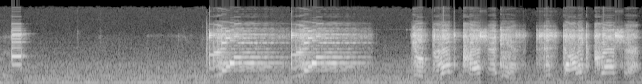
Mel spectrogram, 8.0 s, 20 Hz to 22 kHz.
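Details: Portable digital wrist blood pressure monitor, used seated with arm at heart level, beeps and announces in English a reading of about 129/81 mmHg and pulse 68 per minute, in the normal green range.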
